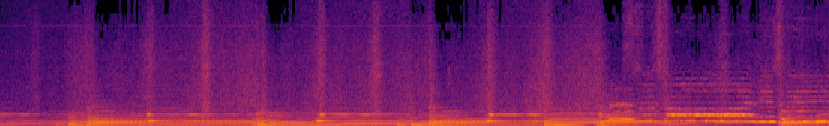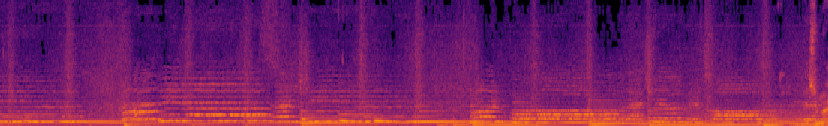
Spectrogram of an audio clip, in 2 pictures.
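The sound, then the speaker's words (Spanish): Gentle jazz piano trio music from the Peanuts Christmas film, with a mellow, festive holiday feel: soft piano chords over walking bass and light brushed drums, steady and fairly full throughout, with no voices. “nos parece que estos momentos previos, esta calma previa a la tormenta, suena un poco como esta canción preciosa de la peli navideña de, de Carlitos Brown, de Snoopy, de Peanuts,”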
